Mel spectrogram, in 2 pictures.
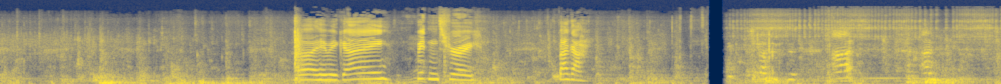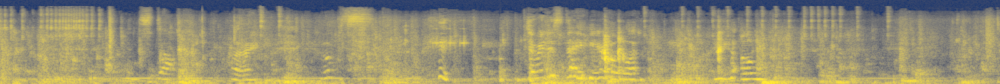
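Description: Waves slosh against a boat's hull.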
